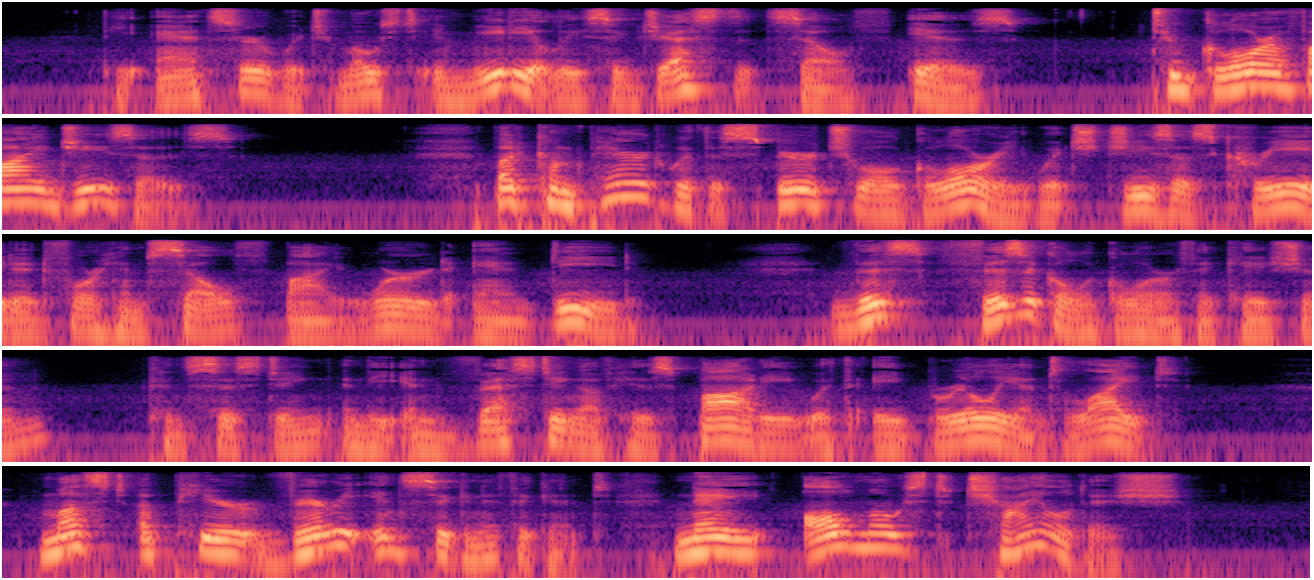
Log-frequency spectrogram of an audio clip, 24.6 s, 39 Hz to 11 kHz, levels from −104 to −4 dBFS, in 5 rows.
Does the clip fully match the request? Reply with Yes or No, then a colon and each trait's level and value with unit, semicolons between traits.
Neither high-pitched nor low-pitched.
No: low, 105 Hz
